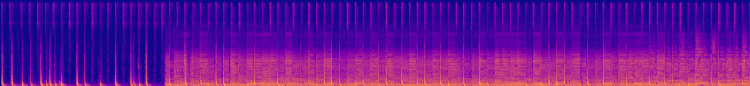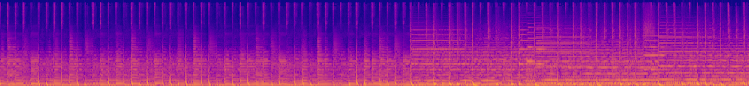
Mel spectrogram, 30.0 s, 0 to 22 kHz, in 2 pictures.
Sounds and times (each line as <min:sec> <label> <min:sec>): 0:21.7 drumkit 0:29.9
0:23.2 synth 0:29.9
